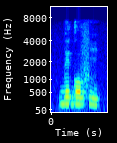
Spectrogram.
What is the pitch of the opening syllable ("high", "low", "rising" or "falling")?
low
